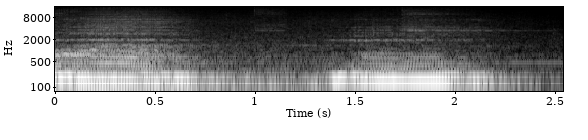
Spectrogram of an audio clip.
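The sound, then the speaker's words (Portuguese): A jaguar roars twice, two deep, drawn-out rumbling bellows with a short pause between them, loud, with no other sounds around them. “Esturra eu te escuto.”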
